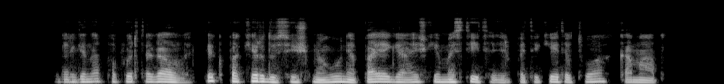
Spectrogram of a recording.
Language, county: Lithuanian, Panevėžys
